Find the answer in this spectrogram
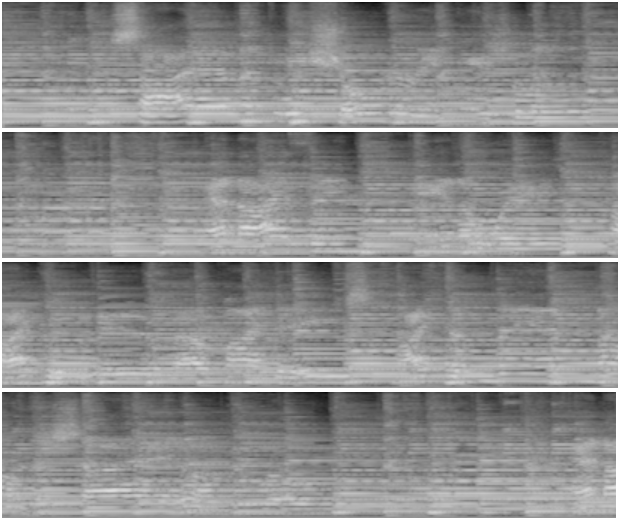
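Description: Steel-string dreadnought acoustic guitar strummed and picked in a steady country rhythm, an instrumental break between sung verses.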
